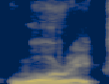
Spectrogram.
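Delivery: "Warwick" said as WOR-ick, second w silent; "Warwick" pronounced "Worrick". Shown as a demonstration. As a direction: say "Warwick" without its middle w. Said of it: "you don't pronounce the W in the second".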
